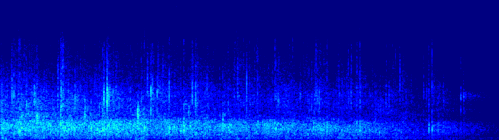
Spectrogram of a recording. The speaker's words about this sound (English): So we blessed to have him in our program. So give him another round of applause for that.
